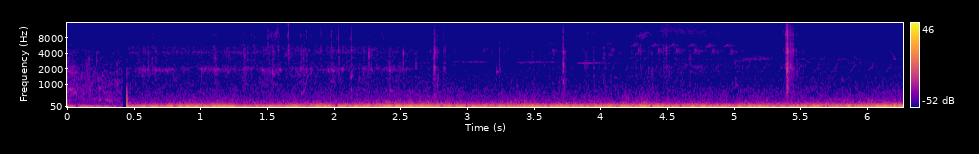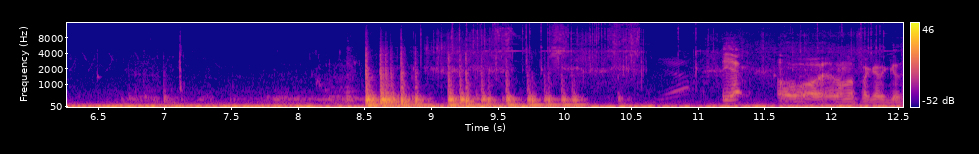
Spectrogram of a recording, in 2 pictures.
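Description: Low, rumbling buffeting of wind on a chest-mounted camera's microphone, which starts suddenly about half a second in and grows heavier for a couple of seconds about two-thirds of the way through.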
